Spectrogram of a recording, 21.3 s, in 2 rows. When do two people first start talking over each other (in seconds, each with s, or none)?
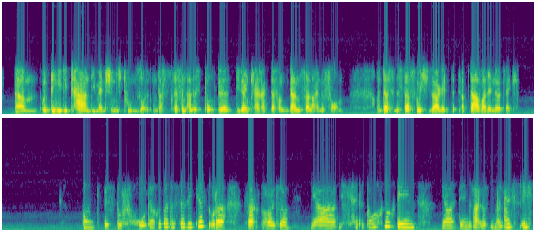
none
